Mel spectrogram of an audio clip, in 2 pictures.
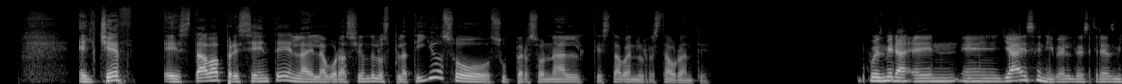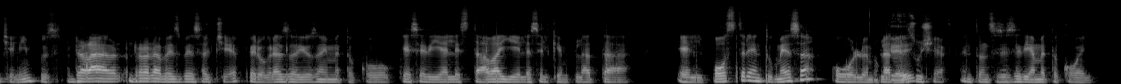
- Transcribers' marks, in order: tapping
- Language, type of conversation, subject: Spanish, podcast, ¿Cuál fue la mejor comida que recuerdas haber probado?
- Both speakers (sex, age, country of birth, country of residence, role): male, 35-39, Mexico, Mexico, guest; male, 55-59, Mexico, Mexico, host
